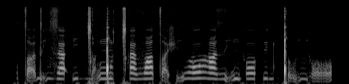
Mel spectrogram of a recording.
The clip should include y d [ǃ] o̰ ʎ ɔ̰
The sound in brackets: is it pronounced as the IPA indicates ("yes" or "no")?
yes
